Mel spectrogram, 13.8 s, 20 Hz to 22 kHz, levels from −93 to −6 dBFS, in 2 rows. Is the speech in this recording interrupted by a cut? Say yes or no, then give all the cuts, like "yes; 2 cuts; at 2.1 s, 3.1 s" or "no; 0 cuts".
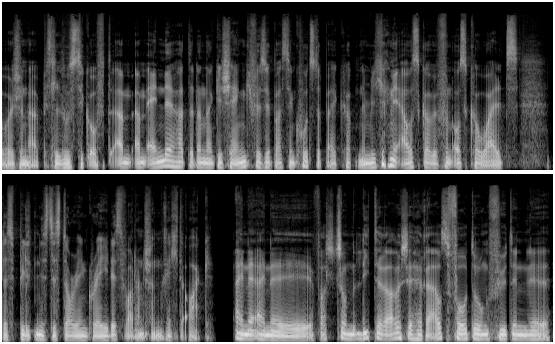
no; 0 cuts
